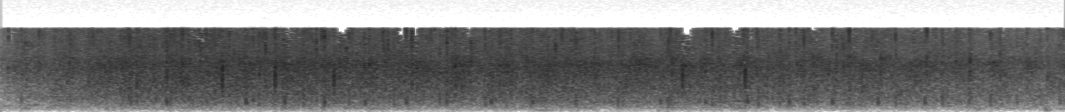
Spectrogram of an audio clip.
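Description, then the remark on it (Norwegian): Sustained applause from a large audience clapping in a hall, a dense, steady patter of many hands at an even, fairly loud level for the whole stretch, with no voices standing out. “Jeg har inntrykk av at det litt sånn taktisk klapping I salen her nå, men det greit.”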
